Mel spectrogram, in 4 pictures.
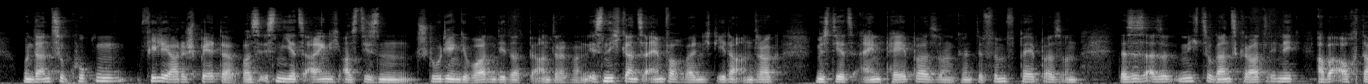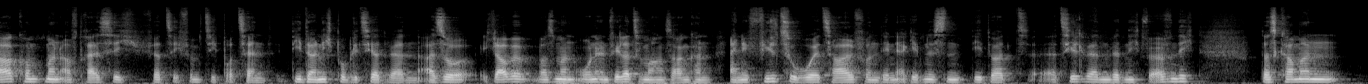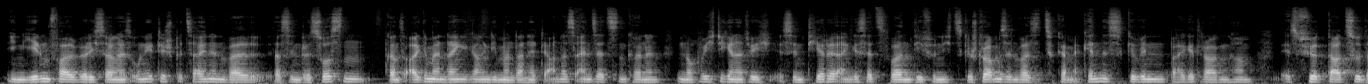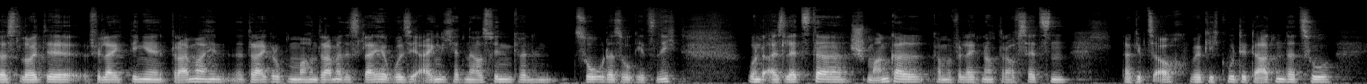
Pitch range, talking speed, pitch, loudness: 110-120 Hz, 190 wpm, 115 Hz, -19 LUFS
